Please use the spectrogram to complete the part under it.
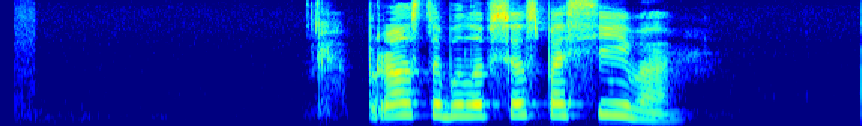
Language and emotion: Russian, positive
